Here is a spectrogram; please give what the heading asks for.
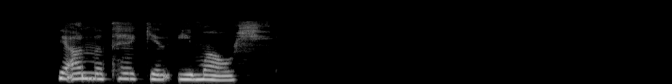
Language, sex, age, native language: Icelandic, female, 9, Icelandic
